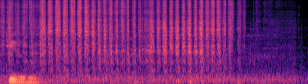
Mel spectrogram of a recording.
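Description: A stiff brush scrapes rapidly back and forth over a rough surface.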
